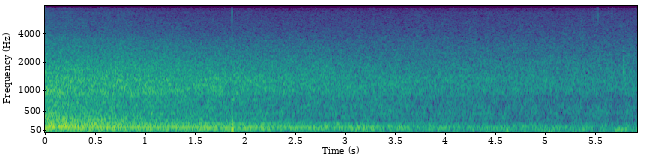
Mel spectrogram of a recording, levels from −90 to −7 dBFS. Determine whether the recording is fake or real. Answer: real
